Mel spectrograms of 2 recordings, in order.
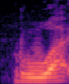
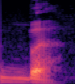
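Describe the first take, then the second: First: The word is said with a 'u' vowel, as ruah. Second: The word is said with 'e' and a 'b', as rebah. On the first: This is the Javanese form. "Yang artinya dalam bahasa Jawa tuh ruah" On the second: This is the Madurese form. "menjadi rebah karena pelafatan"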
